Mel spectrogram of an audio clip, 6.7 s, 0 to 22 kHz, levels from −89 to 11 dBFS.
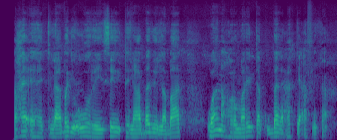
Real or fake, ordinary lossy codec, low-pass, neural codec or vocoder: fake; none; none; codec, 44.1 kHz, 3.4 kbps, Pupu-Codec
